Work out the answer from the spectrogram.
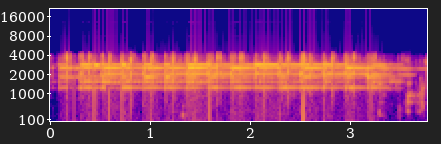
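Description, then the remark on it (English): A small bell is shaken rapidly and continuously for nearly four seconds, a bright, high, steady jingling with quick clattering strikes throughout and no voices. “Where's my bell? Here we go.”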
